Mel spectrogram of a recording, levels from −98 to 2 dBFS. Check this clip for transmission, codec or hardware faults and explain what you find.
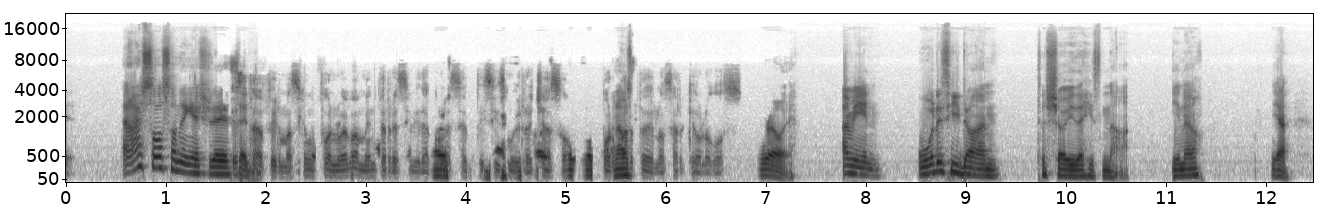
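Four stretches of the speech sink in level. At 1.59 to 1.70 s the voice dips by about 10 dB, and from 2.21 to 5.47 s it drops by up to roughly 40 dB, affecting about three seconds. At 5.66 to 5.80 s it falls by up to roughly 40 dB again, and at 6.89 to 7.15 s by about 20 dB. The likely cause is speech suppressed in double talk: an echo canceller that cannot tell the local talker from loudspeaker echo while both sides speak, so it attenuates the talker along with the echo.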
